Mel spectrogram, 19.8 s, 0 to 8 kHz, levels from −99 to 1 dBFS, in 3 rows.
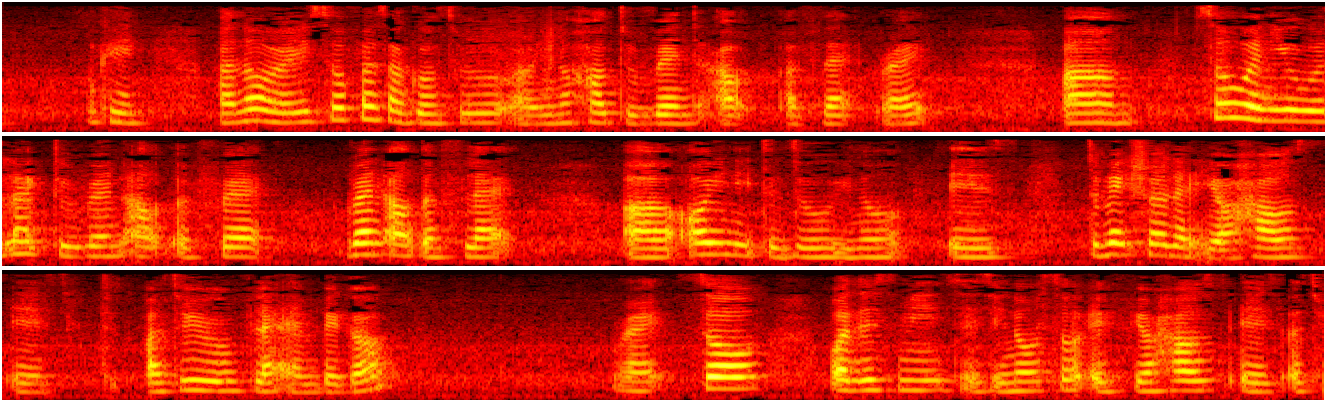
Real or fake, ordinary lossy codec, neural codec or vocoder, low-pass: fake; MP3, 32 kbps; vocoder, 44.1 kHz, 128 mel bands, Pupu-Vocoder; 7.2 kHz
